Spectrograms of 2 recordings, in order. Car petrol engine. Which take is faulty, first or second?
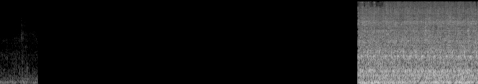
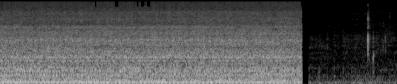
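first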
